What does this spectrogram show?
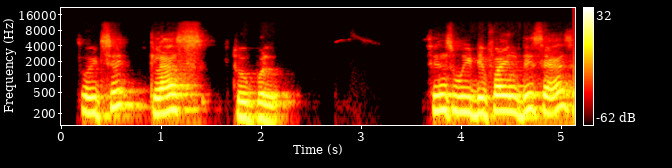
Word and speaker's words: tuple: us create a complex temple tuple it is pronounced as a tuple okay not a double tuple a string and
